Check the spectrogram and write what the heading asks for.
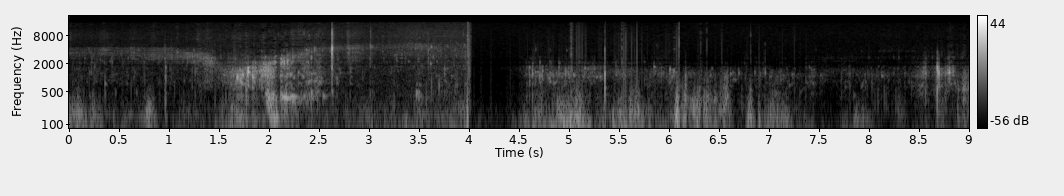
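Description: Muffled sloshing and gurgling of lake water heard from a camera held underwater, with scattered knocks and bumps; the sound cuts out for about half a second some four seconds in.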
